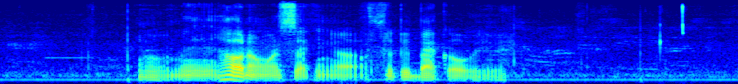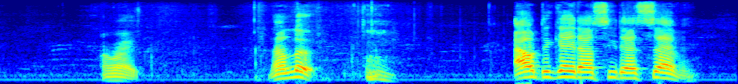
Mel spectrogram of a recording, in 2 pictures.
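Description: A man speaks with animation close to a phone microphone.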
